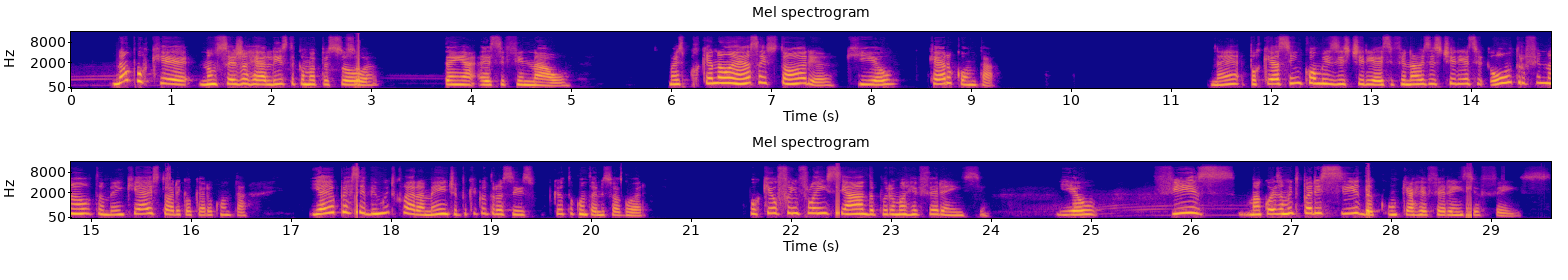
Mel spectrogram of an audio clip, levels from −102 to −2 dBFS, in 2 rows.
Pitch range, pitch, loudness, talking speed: 240-315 Hz, 275 Hz, -24 LUFS, 160 wpm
